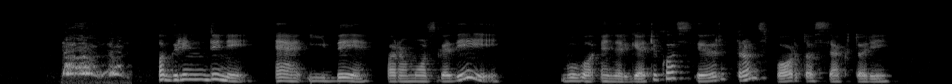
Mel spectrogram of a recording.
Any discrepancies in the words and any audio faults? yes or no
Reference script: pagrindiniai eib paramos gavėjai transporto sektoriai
yes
